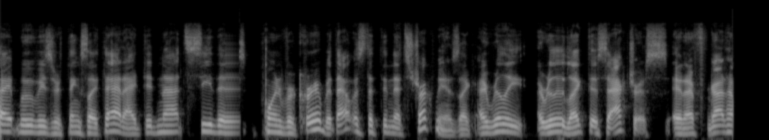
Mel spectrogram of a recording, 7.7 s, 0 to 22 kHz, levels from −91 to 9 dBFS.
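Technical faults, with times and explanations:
2.25 to 2.41 s and 7.01 to 7.09 s, burst of packet loss. The first gap follows "I did not see" and runs about 140 ms. The receiver stretches the last sound across it and fades it, which gives a held, fading sound. Speech then resumes at "point of her career" with a stretch missing. The second gap follows "like this actress" and runs about 60 ms. It is a shorter smear that jumps ahead in the same way.
5.57 to 5.63 s, short concealed packet loss. Right after "like I really I", about 40 ms never arrived in time. The decoder fills the hole by continuing the preceding sound, then blends back into real audio before "like this actress". The result is a brief wobble or smear. The band limit near 12 kHz around it, which fits Opus at about 32 kb/s, is part of the call path.
7.32 s, cut-off end. The final buffers were never written or played. The audio stops mid-sound and drops straight to digital silence. 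There is no natural decay, so the ending sounds abrupt and clipped off.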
